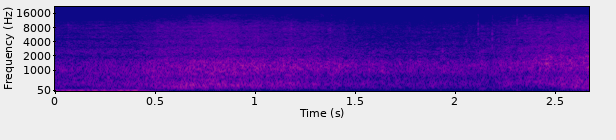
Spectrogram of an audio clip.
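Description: Gentle ocean waves wash softly in a continuous low hiss of surf, faint and distant with slow swells in loudness, no voices.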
